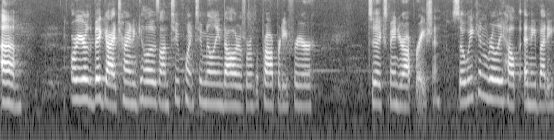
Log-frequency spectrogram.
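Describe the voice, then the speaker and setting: Fairly quick and monotone, a woman speaks with fairly high pitch and flat intonation. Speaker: government agency outreach coordinator. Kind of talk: workshop presentation. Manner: fast; casual.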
